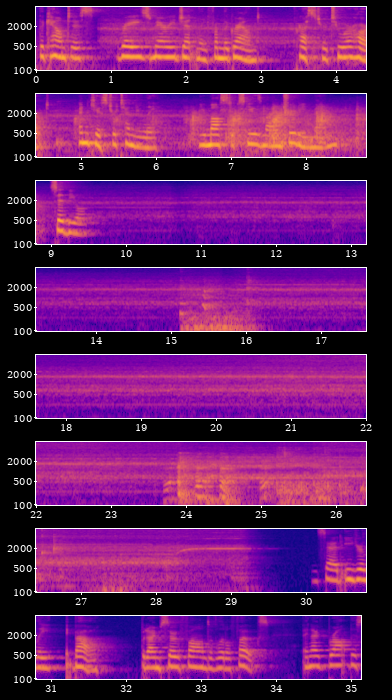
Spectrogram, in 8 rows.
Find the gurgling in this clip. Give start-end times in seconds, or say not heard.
25.2-26.8.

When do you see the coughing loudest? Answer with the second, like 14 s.
24 s.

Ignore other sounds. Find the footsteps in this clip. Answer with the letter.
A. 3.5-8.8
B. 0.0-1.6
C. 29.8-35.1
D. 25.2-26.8
A.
